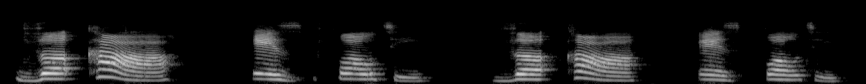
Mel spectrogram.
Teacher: So when I read or when I speak, instead of saying the car is faulty, I need to pronounce car and is as one word because I have linked the R and the E in is together. · Again, if you have a word ending in letter R in a sentence, if the next word in that sentence starts with a vowel letter, when reading that sentence or when speaking, you are expected to link the R to that vowel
